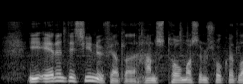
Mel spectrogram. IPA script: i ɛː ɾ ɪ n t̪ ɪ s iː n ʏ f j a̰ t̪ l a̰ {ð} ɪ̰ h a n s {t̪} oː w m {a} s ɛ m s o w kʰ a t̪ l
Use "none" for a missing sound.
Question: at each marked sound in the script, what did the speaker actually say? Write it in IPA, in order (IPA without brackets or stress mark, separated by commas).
ð, t̪ʰ, a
